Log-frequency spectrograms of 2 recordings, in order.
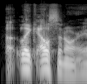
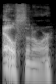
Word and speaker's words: Elsinore: Did I keep saying it wrong? Is it Lake Elsinore? – Lake Elsinore, yeah. – I keep saying Lake Elsinore. – Yeah. It's Elsinore. And that might be a regional thing.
